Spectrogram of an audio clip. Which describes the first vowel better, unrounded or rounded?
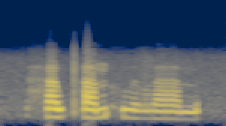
unrounded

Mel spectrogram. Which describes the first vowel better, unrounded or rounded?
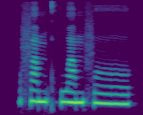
unrounded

